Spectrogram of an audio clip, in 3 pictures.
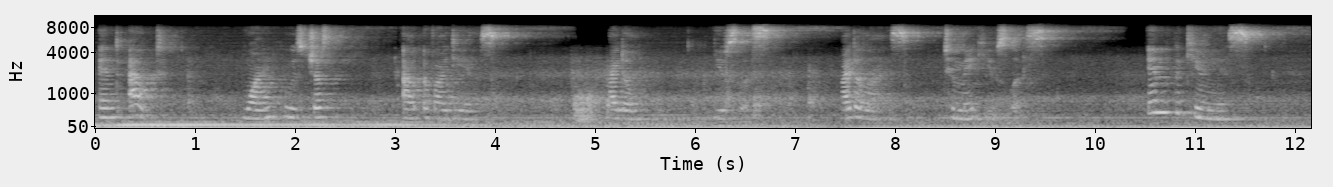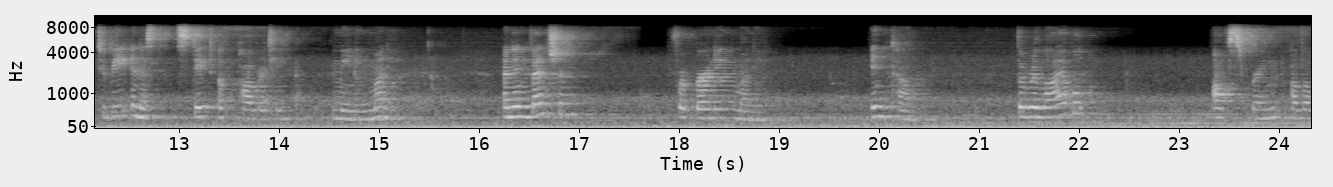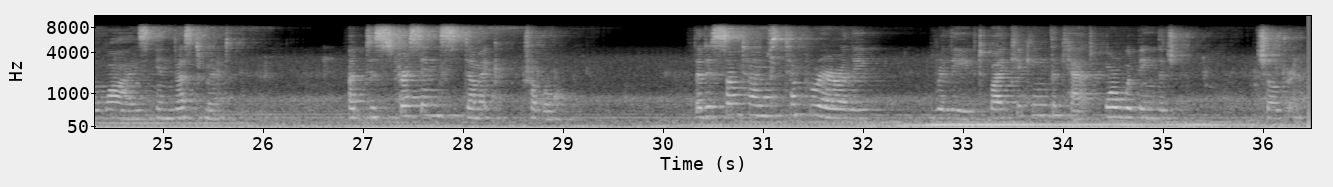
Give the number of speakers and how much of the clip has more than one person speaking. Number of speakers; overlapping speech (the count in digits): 1, no overlap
